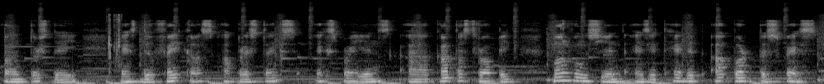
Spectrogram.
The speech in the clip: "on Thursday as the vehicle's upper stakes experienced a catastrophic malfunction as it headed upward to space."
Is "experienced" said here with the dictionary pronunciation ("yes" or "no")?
no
